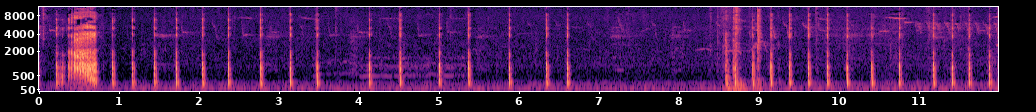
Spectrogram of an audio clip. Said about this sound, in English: That's a warning sound from a hen telling me to go away because she's sat on an egg. She's gone broody and she's trying to hatch the egg.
